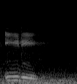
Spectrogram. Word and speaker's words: EDI: airlock is a jar why are you named Edie Ed is the phonetic pronunciation of Eed that is an acronym for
